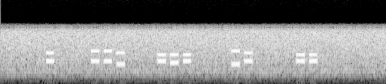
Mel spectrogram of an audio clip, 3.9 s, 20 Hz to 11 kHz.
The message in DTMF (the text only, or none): 8 992 747 38 77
